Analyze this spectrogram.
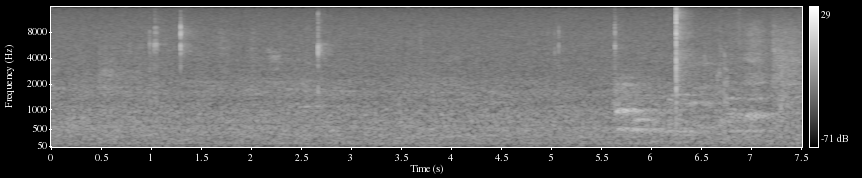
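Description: Small plastic parts click and snap as hands pry apart a mirror housing.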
